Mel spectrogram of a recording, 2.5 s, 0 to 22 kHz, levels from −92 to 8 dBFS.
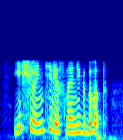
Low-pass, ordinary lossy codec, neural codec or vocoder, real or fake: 3.6 kHz; none; none; real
